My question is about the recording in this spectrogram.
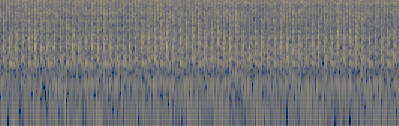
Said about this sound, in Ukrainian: Чистенька робота двигуна.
